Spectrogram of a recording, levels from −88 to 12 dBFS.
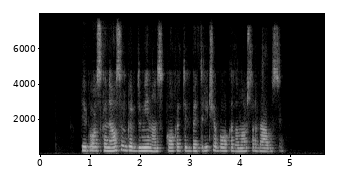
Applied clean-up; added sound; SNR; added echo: neural mask model DeepFilterNet 3.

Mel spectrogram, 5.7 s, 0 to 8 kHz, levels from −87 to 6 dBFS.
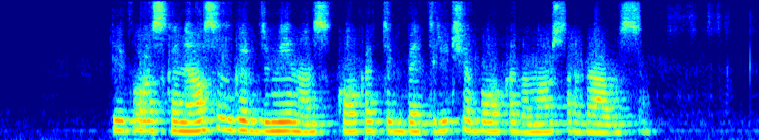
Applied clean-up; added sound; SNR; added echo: neural separator model SepFormer DNS4.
